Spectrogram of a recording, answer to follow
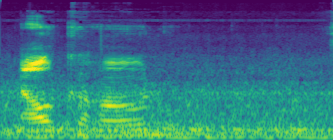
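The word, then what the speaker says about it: El Cajon: my soul brother lives and he lives in elcone so that's spelled e l and then kahone is uh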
